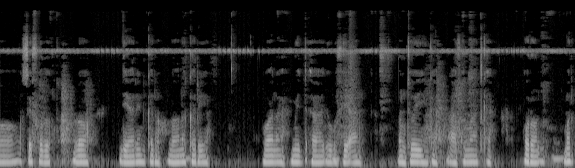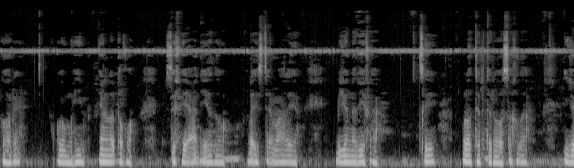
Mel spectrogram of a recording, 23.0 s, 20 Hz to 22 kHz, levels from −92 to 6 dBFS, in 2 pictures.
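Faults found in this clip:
No faults found in the speech recording. Nothing to action on this ticket.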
